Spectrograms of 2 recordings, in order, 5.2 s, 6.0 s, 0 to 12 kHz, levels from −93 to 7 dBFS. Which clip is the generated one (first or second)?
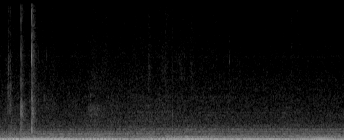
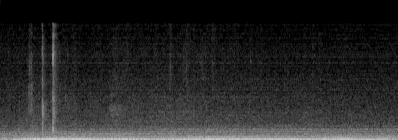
second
